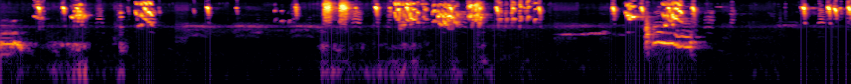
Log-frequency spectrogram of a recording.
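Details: Budgerigar pair chirping in bursts of high, rasping, warbled notes, with a quiet pause near the middle and a short, sliding squawk toward the end.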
